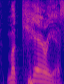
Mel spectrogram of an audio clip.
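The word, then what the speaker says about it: μακάριος: the Greek word often translated blessed is macarius macarius it's spelled m a k a r i oos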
